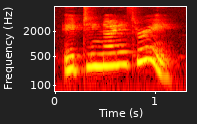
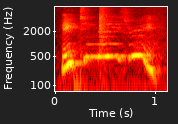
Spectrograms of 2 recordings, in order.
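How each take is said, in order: First: Said in the usual way. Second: Surprised, high "Eighteen ninety-three"; rising in disbelief on the date. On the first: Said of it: "repeats with surprise". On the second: Real, not acted. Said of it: "I thought it was later".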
